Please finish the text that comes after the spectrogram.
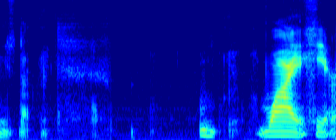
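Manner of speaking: loud fishy frog-person creature voice. Voicing a being heard after the flower is eaten, in a fishy frog person voice. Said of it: "Sounds like a fishy frog person would sound speaking common".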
